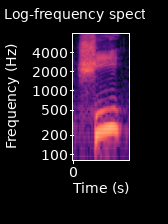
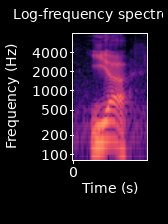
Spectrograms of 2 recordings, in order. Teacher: মুসাল্লামাতুল্লা শিয়াতা, শিন এবং ইয়া কমপ্লিট করতে হবে, দুইটাই জিহ্বা মাঝখান থেকে। শি, শিনে বাতাস আছে, ইয়াতে বাতাস নাই।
